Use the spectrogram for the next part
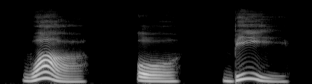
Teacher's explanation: dropping the T completely between vowels, you sound much more casual. It sounds very London, very street level.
